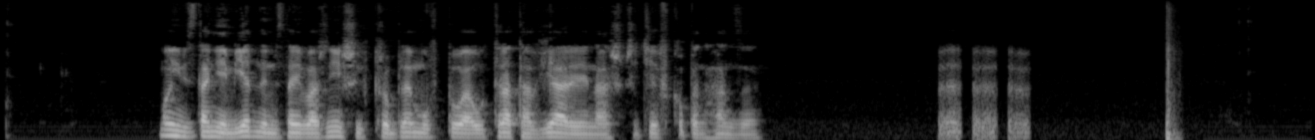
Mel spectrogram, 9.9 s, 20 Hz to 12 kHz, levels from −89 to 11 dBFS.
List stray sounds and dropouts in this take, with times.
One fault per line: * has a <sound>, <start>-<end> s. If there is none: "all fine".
* has a laugh, 7.0-7.7 s
* has a thud, 8.7-8.9 s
